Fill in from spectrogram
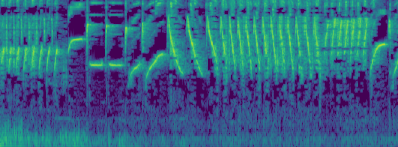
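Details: Song of an FFYS canary: a buzzy trill opening into ringing whistled notes and upward glides, then a long run of rapid sweeping notes and a high rattling roll.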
